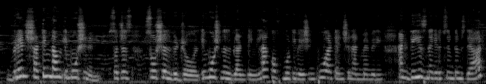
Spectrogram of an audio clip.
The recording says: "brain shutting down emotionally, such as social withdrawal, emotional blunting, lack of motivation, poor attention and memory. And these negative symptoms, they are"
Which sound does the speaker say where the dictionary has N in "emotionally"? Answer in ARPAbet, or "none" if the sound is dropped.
none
